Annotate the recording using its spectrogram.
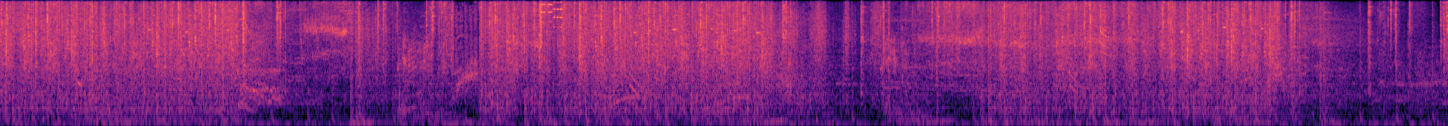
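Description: Rapid gunfire rattles again and again.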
